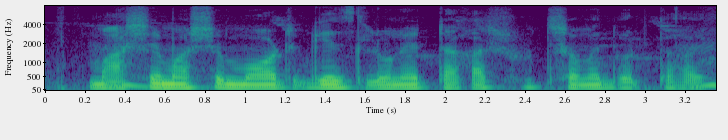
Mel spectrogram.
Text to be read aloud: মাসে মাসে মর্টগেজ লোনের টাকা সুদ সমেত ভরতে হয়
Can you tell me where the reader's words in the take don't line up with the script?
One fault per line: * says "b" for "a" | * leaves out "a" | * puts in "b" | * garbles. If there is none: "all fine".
all fine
